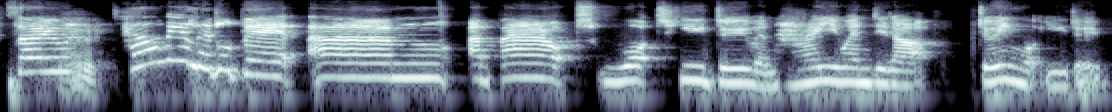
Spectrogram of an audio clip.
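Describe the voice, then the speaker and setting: A woman's voice: fairly high pitch, takes it slowly, breathy edge. A woman hosting a podcast interview, asking curious, friendly questions and sharing her own stories. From not Australian, lives in Australia. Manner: warm, curious questioning with light laughs. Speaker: podcast host.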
